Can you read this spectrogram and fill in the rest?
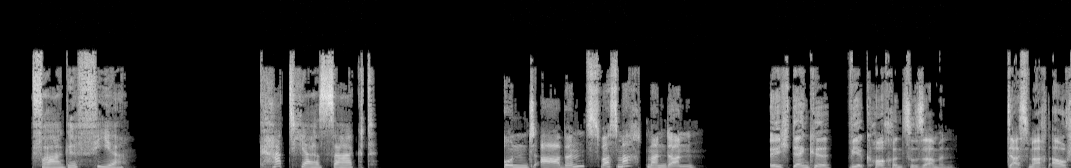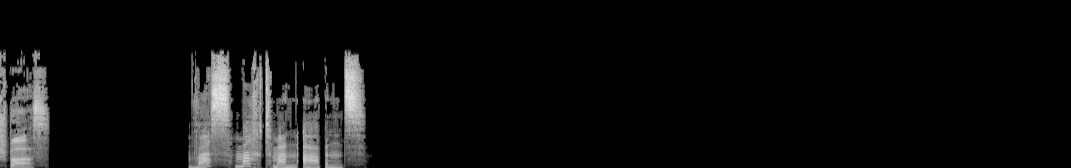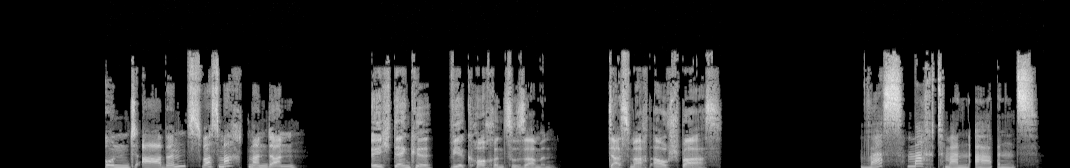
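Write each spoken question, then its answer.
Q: Was macht man abends?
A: Man kocht zusammen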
